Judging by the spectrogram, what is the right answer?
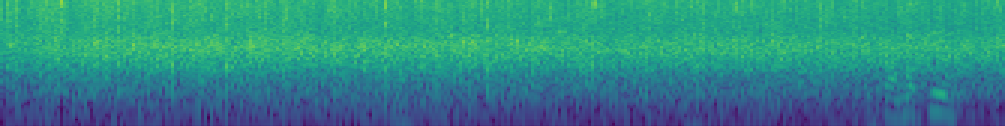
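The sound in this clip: Audience applause welcomes a neurologist at a public conference on memory. Dense, steady clapping from a large crowd fills the whole stretch at an even loudness.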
